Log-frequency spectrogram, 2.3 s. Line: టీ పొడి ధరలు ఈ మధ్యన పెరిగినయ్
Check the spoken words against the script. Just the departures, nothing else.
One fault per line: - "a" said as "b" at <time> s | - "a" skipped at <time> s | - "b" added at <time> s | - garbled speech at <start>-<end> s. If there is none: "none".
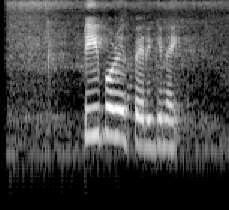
- "ధరలు ఈ మధ్యన" skipped at 1.2 s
